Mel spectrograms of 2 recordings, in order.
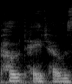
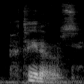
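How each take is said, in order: First: It is said in a non-New York regional accent. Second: It is said in a New York accent. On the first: "They don't say it the way I say it either. They don't say potatoes" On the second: "They say potatoes"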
